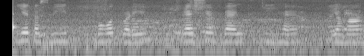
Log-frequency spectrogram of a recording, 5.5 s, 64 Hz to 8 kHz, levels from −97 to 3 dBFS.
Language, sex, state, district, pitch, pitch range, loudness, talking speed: Hindi, female, Haryana, Rohtak, 220 Hz, 210-235 Hz, -24 LUFS, 100 wpm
